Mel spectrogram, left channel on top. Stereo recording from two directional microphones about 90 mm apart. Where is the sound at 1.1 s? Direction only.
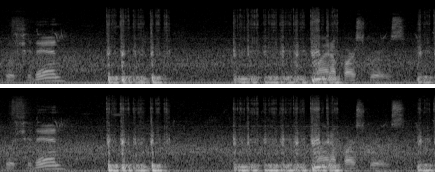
80° right.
